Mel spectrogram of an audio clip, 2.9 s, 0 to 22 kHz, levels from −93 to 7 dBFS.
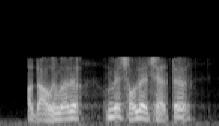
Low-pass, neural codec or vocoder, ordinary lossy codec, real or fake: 7.2 kHz; autoencoder, 22.05 kHz, a latent of 192 numbers a frame, VITS, trained on many speakers; AAC, 16 kbps; fake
